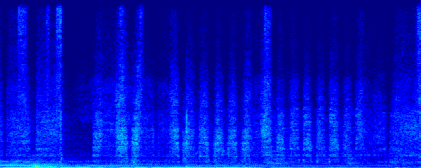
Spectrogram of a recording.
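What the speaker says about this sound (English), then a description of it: "just using a fine grade sanding sponge" Steady back-and-forth rubbing strokes of a fine-grade sanding sponge scraping wood edges, close and rhythmic, quiet with no voices.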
